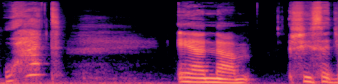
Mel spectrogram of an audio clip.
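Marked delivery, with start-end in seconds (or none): 0.0-0.6 high, squeaky mock "What?" shooting up; a retold gasp of shock, pitched way up; shocked disbelief. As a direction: imitate your own stunned squeak of disbelief. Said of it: "I'm like".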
